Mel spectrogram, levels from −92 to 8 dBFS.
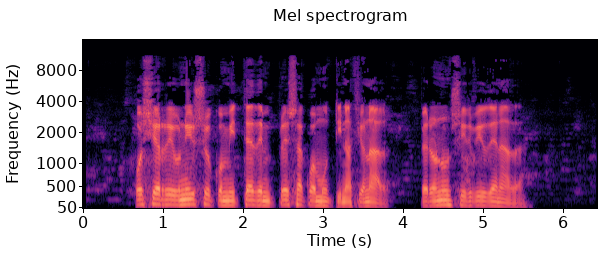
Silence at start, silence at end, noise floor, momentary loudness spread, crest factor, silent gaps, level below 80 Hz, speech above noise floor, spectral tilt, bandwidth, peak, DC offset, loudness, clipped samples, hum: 0.65 s; 0.9 s; -63 dBFS; 7 LU; 18 dB; none; -38 dBFS; 45 dB; -5.5 dB/octave; 11.5 kHz; 0 dBFS; under 0.1%; -18 LUFS; under 0.1%; none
